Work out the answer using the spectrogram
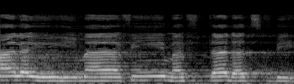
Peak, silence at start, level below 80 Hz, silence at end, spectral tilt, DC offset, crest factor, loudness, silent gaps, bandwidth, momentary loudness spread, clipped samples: -6 dBFS; 0 s; -56 dBFS; 0 s; -5.5 dB/octave; under 0.1%; 14 dB; -22 LUFS; none; 11 kHz; 9 LU; under 0.1%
